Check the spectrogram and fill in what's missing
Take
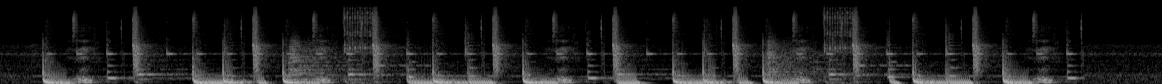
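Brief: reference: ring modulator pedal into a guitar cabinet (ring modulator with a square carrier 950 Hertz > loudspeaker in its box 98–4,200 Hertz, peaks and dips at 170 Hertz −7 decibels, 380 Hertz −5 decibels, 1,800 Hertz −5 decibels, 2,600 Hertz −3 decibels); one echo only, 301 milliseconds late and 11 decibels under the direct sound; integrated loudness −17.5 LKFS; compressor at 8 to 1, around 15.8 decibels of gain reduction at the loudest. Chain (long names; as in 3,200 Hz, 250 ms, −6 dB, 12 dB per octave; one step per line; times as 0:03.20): downward compressor 8 to 1, threshold −39 dBFS
single-tap delay 301 ms −11 dB
ring modulator with a square carrier 950 Hz
loudspeaker in its box 98–4,200 Hz, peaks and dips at 170 Hz −7 dB, 380 Hz −5 dB, 1,800 Hz −5 dB, 2,600 Hz −3 dB
level +25.5 dB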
